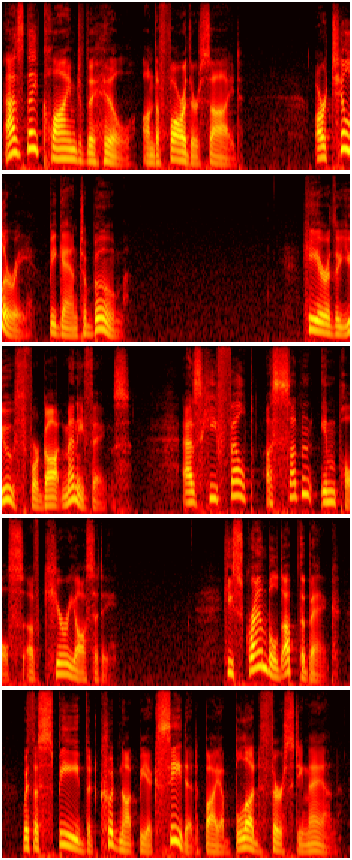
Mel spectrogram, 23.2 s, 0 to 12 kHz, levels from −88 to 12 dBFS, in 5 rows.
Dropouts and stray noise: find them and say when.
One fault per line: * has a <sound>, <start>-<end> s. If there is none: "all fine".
all fine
